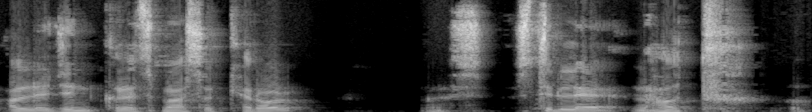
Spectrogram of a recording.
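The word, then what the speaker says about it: Stille Nacht: 프랑스와 영국에서도 잘 알려진 크리스마스 캐롤 스틸레 나우트. 발음이 맞습니까? 네, 스틸레 나우트. 독일에서 박사하신 분이 맞다고 합니다.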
